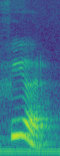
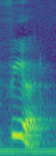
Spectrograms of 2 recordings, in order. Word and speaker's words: vier: Here the pronunciation of V is fo, as when we learned alphabets it's fo, which means the pronunciation of V will start with fo. So 4 becomes fear.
